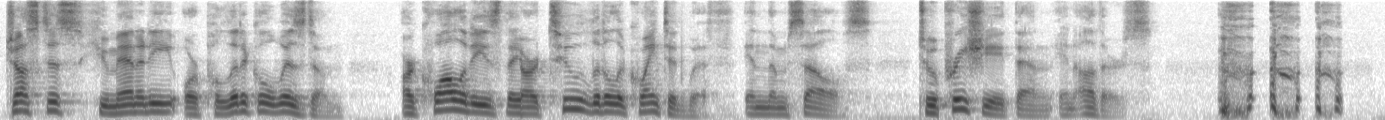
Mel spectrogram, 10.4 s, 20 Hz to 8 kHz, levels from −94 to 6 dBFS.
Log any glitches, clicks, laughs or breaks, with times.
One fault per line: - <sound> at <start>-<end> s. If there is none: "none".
- cough at 9.1-10.1 s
